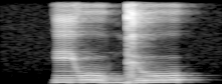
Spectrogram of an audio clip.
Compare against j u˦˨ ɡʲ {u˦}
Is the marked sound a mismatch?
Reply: no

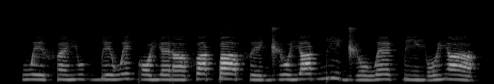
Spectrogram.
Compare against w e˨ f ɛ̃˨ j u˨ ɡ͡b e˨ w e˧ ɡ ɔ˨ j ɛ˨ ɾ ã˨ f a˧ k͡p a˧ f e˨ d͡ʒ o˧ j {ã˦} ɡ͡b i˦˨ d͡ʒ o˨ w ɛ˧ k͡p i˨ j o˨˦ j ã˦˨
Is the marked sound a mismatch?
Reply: yes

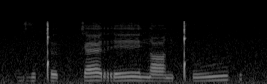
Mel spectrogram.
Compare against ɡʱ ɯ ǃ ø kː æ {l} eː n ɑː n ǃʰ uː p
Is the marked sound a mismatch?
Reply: yes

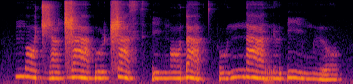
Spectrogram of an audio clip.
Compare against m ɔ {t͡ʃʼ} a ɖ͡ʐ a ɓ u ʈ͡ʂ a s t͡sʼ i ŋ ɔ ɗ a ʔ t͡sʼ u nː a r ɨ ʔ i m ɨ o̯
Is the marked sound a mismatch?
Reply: yes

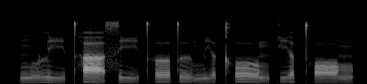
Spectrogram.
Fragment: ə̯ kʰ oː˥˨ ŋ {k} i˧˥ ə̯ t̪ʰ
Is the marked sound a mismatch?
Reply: no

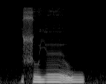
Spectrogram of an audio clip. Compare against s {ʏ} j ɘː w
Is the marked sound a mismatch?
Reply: yes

